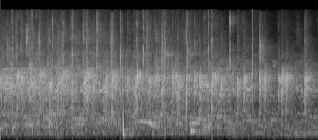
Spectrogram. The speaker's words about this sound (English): Yeah, thanks very much. Big round of applause for our, our panel.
